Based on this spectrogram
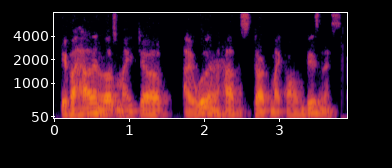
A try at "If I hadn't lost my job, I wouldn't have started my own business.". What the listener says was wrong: Good. Just try and put the id on the end of started, yeah? Started.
